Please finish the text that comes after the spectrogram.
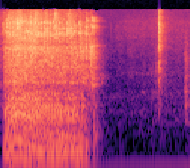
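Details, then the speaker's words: Vintage Echo two-stroke strimmer after carb needle adjustment: snarls under a second, pitch wavering, then dies. Owner finds nearly no compression, as if there were no plug in, and plans a piston rebuild; low compression, lean running. "there's nearly no compression there at all that's just that's just easier so much as if there's no plug in it"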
